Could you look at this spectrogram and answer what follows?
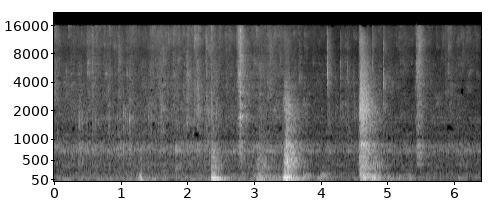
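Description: A few dull knocks and thumps, the loudest about three and a half seconds in, with lighter clicks between them, over a faint steady hiss of running water.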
